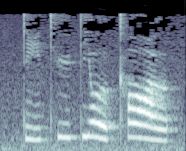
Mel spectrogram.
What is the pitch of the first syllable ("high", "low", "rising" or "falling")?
rising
